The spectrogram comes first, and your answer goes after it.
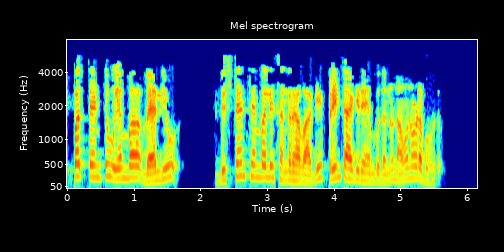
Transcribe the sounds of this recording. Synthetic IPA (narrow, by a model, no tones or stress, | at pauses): pːɐt̪ːe̞ɳʈue̞mbɐʋaːlju | ɖisʈense̞mbɐlːisɐŋɡɾɐɦɐʋaːɡipɾiɳʈaːɡid̪e̞ːmbud̪ɐnːunaːʋunɔːɽɐbɐɦud̪u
